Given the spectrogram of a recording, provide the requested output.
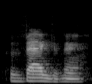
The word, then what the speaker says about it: Wagner: Pronounced like Vagner.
